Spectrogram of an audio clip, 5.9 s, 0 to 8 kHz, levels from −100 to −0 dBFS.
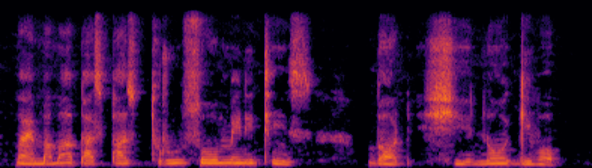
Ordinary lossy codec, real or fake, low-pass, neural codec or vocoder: none; fake; 7.2 kHz; vocoder, 44.1 kHz, 128 mel bands every 256 samples, BigVGAN v2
